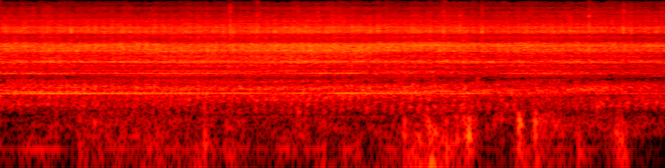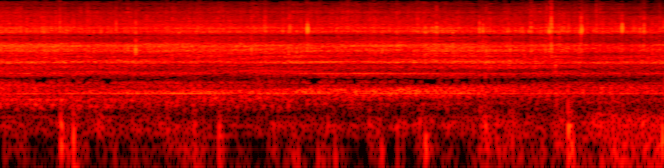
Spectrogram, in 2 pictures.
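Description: Underwater recording: a steady mechanical hum with several constant pitches, with a few low thumps about four to seven seconds in.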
